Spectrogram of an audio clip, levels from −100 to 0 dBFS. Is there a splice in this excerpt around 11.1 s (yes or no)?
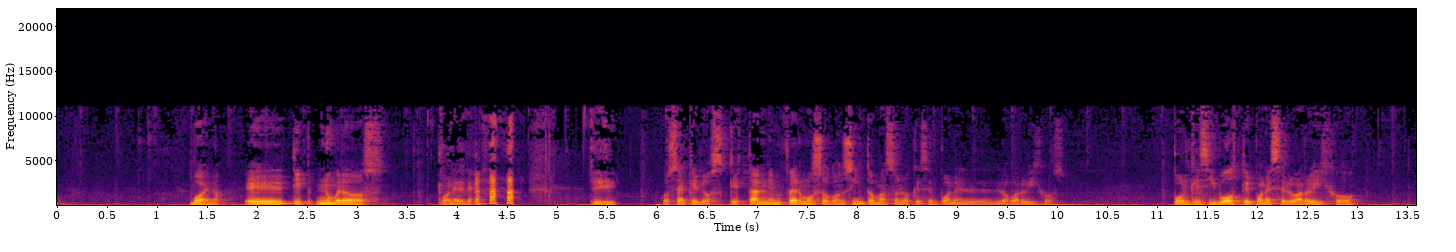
no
